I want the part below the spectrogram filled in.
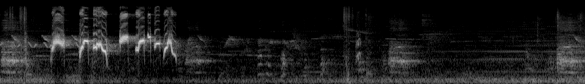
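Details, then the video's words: Caged-bird training song of the Red-whiskered bulbul, played to stir up other birds: one loud burst of quick looping whistled notes early on, then soft scattered chirps and faint background calls. "เสียงนกกรงหัวจุก ร้อง ริก เปิดให้นกฟัง ยั่วให้นกคึกจัด"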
